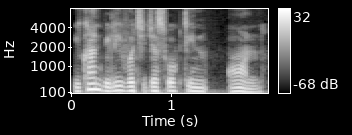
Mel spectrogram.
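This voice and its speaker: A woman's voice: extremely low pitch, expressive, fairly quick, mellow, no echo. Woman retelling a drama, dry close sound. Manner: recounts the story in second person, speaking to the listener. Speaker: podcast host. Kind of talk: casual storytelling.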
